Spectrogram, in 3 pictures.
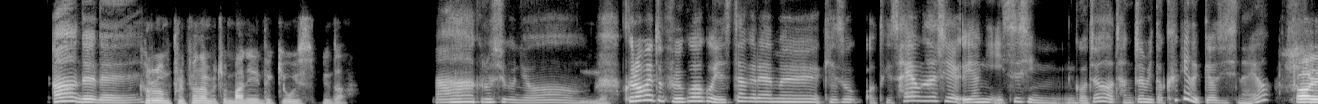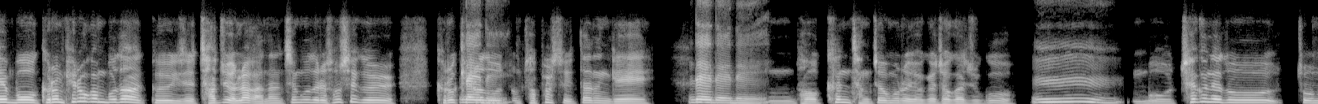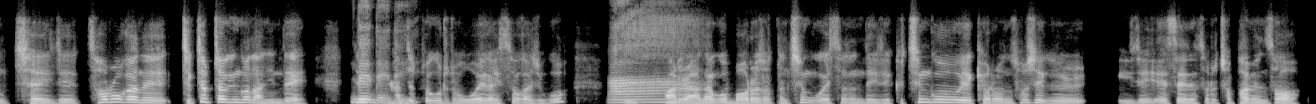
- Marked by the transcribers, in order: other background noise; tapping; sniff
- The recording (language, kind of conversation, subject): Korean, podcast, SNS가 일상에 어떤 영향을 준다고 보세요?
